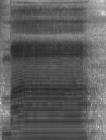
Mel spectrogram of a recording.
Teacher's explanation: میم کے بعد الف مدہ آ گیا یا الف لانگ واول آ گیا تو اب ہم میم کو لمبا کریں گے. میم کو اسٹریچ کریں گے.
